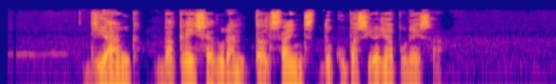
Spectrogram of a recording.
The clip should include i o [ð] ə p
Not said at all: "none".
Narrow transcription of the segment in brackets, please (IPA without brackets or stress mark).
ʒ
